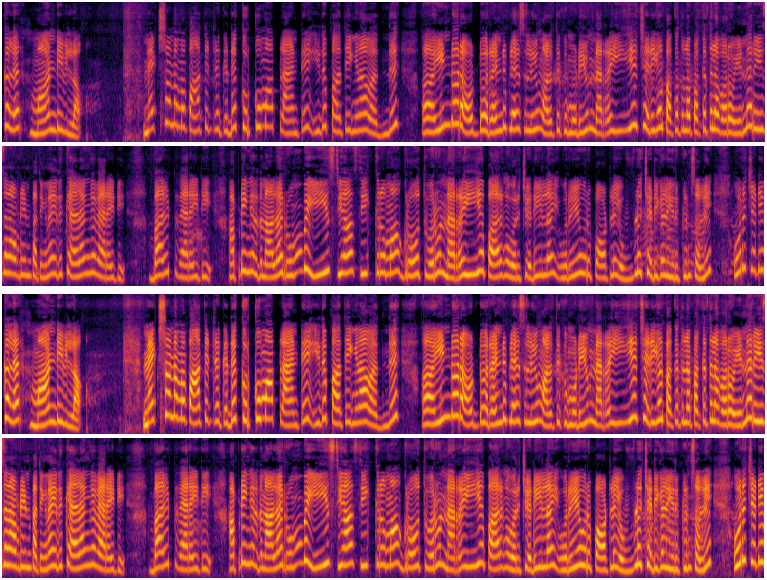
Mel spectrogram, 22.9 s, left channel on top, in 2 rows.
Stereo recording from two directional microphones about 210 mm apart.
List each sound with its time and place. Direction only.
0.0 s a woman's voice: 5° left (ahead or behind)
2.4 s speech: centre (ahead or behind)
11.4 s a woman's voice: 25° right (ahead or behind)
11.9 s a woman's voice: centre (ahead or behind)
